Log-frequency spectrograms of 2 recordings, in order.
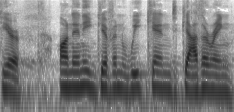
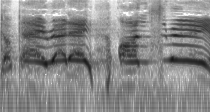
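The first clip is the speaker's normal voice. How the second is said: rallying shout; slower than usual. Retold or imitated. Dad rallying kids to lift.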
